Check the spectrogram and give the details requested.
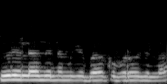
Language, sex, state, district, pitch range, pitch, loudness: Kannada, male, Karnataka, Dharwad, 185-200 Hz, 190 Hz, -15 LUFS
